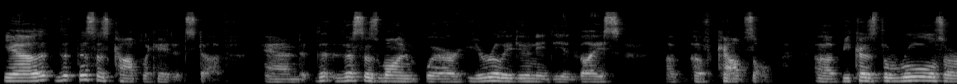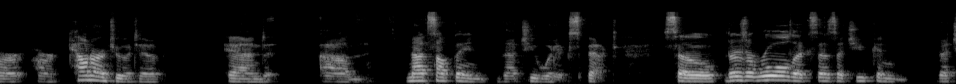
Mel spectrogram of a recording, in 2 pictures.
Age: 50-69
